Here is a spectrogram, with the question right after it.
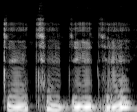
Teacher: च वर्ग जो होता है उसको बोलते हैं तालव्य स्पर्श व्यंजन।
